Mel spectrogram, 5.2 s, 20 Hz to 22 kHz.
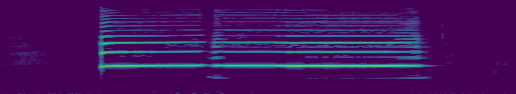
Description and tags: Part of the Good-sounds dataset of monophonic instrumental sounds.
instrument::sax_soprano
note::E
octave::6
midi note::76
good-sounds-id::5769
Intentionally played as an example of bad-timbre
